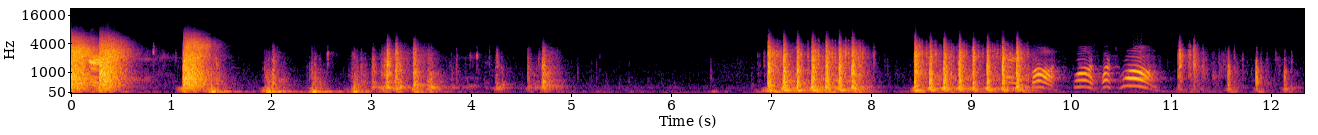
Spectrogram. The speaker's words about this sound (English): Go ahead, start shooting.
